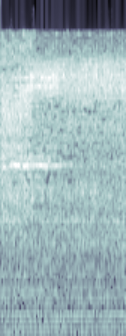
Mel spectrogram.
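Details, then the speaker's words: Hyundai Xcent diesel after the failed ECM was diagnosed: short idle with even clatter and a steady rhythm, no knock or stumble, no white smoke. Normal smooth idle. "तो आप देख सकते कोई भी smoke नहीं है इसका वाट smoke का भी प्रॉब्लम सॉल्व हो गया और इंजन भी स्मू है"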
